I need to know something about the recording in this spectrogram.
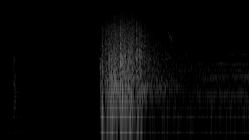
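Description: A bright magical burst whooshes loudly and fades.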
